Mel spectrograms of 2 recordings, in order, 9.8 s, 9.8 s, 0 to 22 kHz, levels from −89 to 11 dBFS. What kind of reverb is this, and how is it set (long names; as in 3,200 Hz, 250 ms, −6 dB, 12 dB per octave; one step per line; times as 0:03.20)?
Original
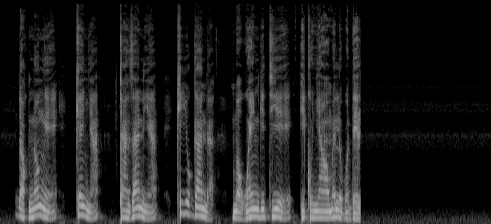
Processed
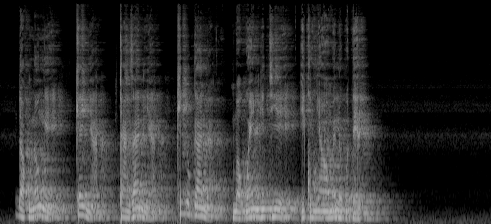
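comb and all-pass reverb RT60 1.2 s, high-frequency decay 0.35×, pre-delay 70 ms, DRR 5 dB
level +1.5 dB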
